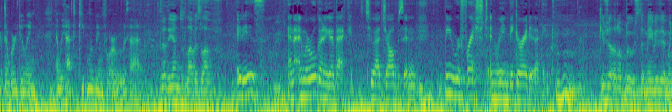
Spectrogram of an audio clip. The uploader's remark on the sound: recorded whilst in Toronto at the 2nd World LGBT Conference for Criminal Justice Professionals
